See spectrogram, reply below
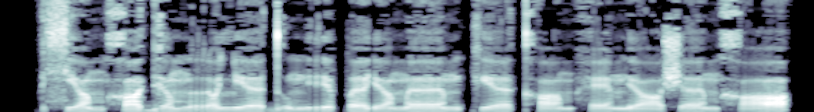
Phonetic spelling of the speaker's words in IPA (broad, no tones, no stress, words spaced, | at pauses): sʲɒmxɒ ɡʲɔmrɔlʲɜː d̪umrʲɒpɜɾʲɒːm ɜːmkʲɜːkʰɒːmhɛːm ɾʲɒːʃɜːm xɒ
